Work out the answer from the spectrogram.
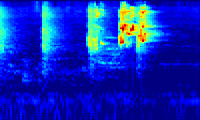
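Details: Fischer's lovebirds, white albino and pastel green, calling in the morning: a short run of rising, increasingly loud shrill chirps ending in a harsh piercing double squeak, over a faint hum.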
